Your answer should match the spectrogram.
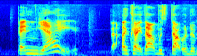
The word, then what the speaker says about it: beignet: The G is silent. Beignettes. Beignet? Beignet? Beignet.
